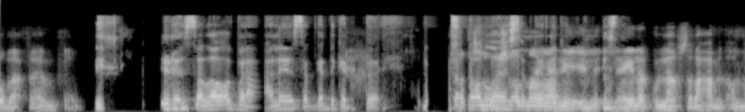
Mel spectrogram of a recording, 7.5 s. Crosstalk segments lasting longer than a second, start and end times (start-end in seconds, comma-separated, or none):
4.5-6.2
